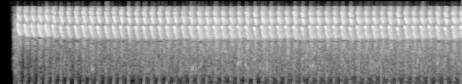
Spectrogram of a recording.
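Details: Cililin song in the tight rapid-fire style, clean master for training white-rumped shamas: a very high, fast pulsing trill of about eight even beats per second, sustained throughout after a sudden start.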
